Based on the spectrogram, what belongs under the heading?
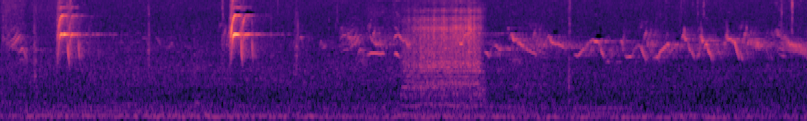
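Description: Small birds chirping and twittering, with two sharp high chirps near the start and a run of quick notes in the second half. About three seconds in there is one short, harsh, raspy call.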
